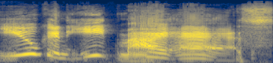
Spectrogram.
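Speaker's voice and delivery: swooping, faked tough-guy bluster, clearly terrified. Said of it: "he is trying really hard to act tough, but he is terrified".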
